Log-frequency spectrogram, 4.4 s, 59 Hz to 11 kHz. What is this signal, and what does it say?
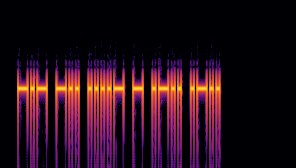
Morse code, heard as a keyed tone, about 25 wpm, 700 Hz. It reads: KD4TLL
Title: USA Call Signs - 6 Characters - 8x Character Spacing - 25wpm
